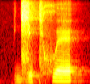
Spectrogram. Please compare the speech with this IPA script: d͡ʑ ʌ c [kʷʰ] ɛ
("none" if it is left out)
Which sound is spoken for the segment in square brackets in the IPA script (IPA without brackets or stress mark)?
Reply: xʷ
